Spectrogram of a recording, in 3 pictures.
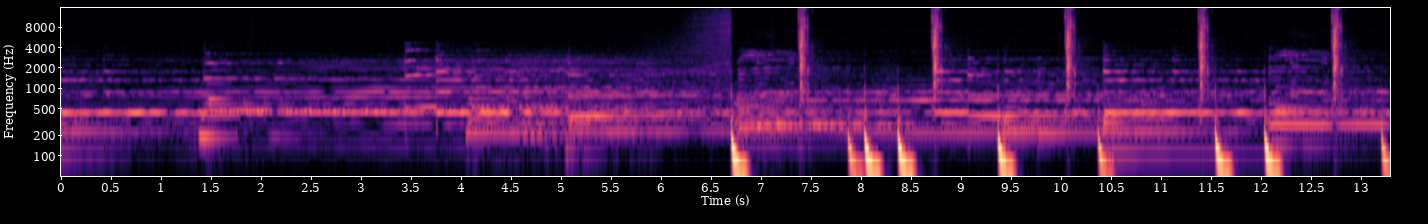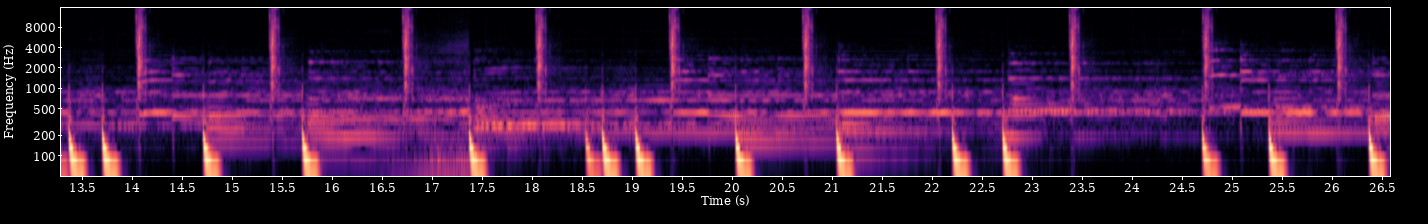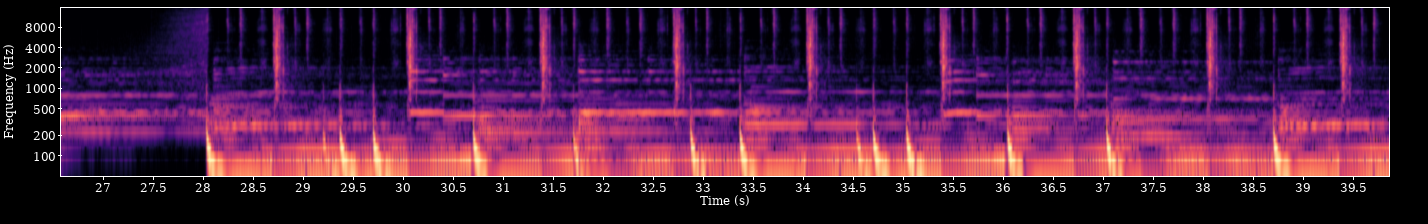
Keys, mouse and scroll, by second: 2.4 scroll up 1, 3.0-5.7 scroll down 2, 5.8 middle click, 38.9 right click.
